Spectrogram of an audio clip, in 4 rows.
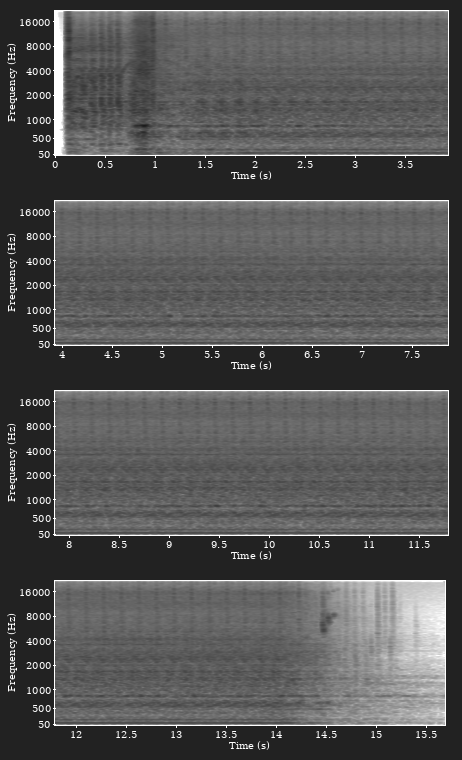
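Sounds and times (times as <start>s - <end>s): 
diesel truck starting, idling and switching off, recorded from the rear: 0.0s - 15.6s.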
